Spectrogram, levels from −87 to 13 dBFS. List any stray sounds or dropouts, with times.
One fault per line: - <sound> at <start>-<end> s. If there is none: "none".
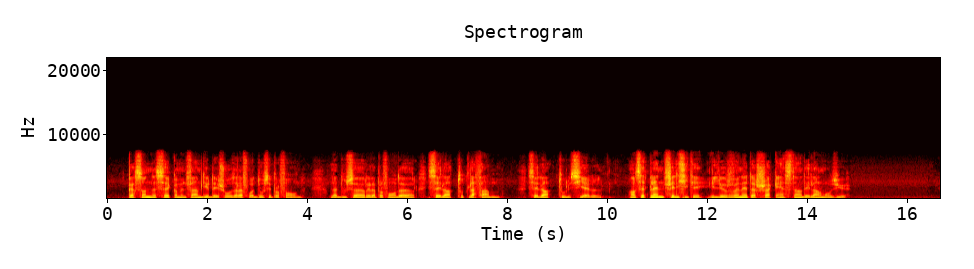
none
